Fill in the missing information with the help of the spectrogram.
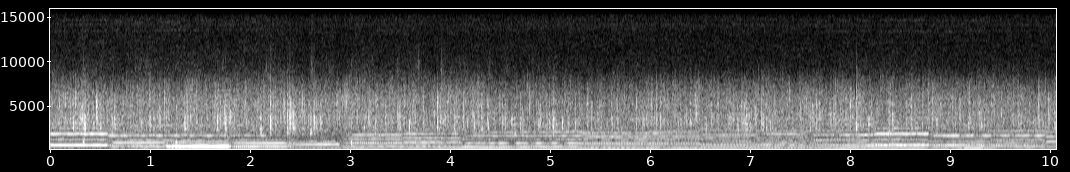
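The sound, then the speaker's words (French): Steady, dense rainfall in Cherbourg, France patters continuously throughout, a hissing wash of drops, while soft sustained musical notes play a slow melody over it. “Pour la pluie, allons donc à Cherbourg.”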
